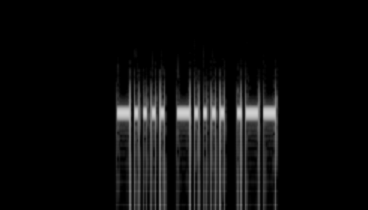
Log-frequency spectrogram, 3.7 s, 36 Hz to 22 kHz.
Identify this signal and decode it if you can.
Morse code, heard as a keyed tone, about 28 wpm, 700 Hz. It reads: 66W
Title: Three Challenging Letter-Number Combinations 28wpm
